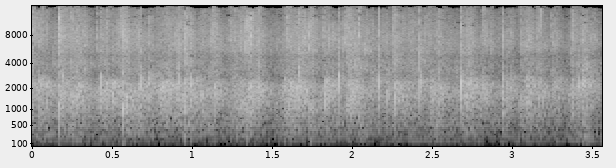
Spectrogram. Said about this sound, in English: That's fantastic. Give that lady a round of applause. That's absolutely wonderful.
